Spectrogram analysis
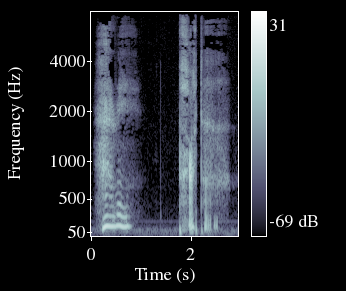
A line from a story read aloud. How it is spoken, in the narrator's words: he said, very softly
